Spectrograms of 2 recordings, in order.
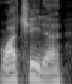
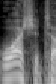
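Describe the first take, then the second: First: The middle consonant sounds like 'ch'. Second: The middle consonant sounds like 'sh'. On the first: The speaker calls it wrong. "it's not Wachita" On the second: The speaker calls it right. "It's Lake Washita"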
